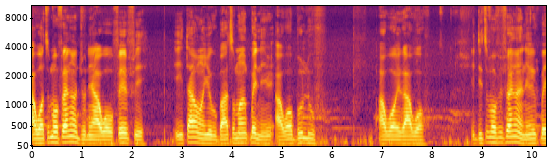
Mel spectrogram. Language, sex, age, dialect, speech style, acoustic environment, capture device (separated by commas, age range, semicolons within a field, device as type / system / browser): Yoruba, male, 25-34, Nigeria - Ibadan, anxious, nature, mobile / Linux / Chrome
